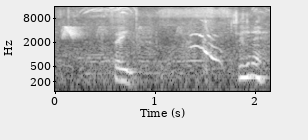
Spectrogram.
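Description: Baby macaque giving a few short high calls that slide down in pitch, the clearest one about one and a half seconds in.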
